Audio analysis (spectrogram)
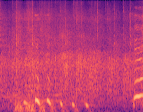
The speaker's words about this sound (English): All right. You can clap if you want.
